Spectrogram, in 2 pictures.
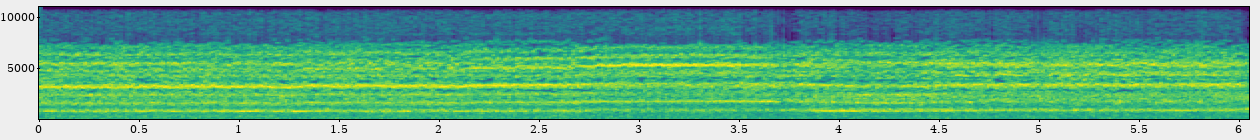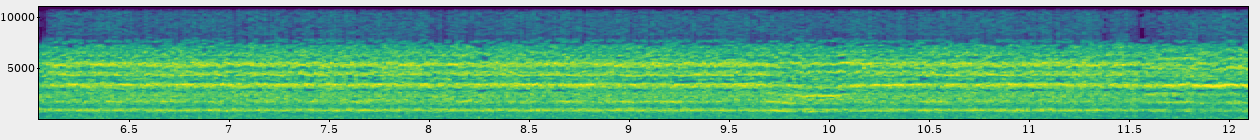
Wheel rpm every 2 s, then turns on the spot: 200, 220, 230, 230, 230, 230.
none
